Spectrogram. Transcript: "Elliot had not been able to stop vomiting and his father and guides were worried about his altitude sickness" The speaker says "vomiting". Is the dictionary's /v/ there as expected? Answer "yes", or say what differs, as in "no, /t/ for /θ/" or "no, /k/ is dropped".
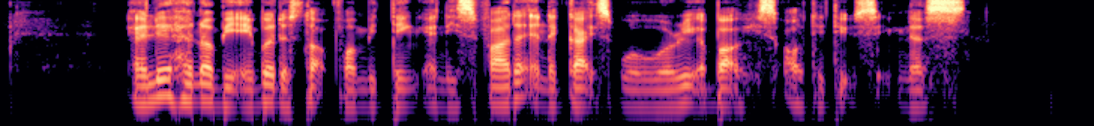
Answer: no, /f/ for /v/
